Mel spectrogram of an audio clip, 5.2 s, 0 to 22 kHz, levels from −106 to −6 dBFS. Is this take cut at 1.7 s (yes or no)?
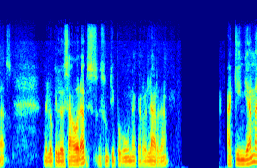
yes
